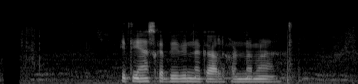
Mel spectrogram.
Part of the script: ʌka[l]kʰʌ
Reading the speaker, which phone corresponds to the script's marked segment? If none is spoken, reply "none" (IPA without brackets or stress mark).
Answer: l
